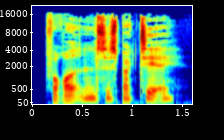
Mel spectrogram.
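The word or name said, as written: FORRÅDNELSESBAKTERIE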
